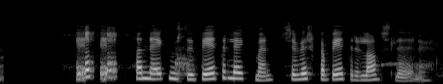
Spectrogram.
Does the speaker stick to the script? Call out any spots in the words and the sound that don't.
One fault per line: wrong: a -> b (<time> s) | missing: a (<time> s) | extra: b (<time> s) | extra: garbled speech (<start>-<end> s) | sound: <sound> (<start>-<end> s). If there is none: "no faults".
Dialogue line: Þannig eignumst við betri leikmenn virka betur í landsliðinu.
sound: laugh (0.8-1.2 s)
extra: sem (2.9 s)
